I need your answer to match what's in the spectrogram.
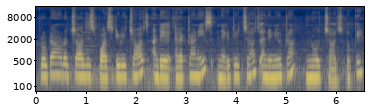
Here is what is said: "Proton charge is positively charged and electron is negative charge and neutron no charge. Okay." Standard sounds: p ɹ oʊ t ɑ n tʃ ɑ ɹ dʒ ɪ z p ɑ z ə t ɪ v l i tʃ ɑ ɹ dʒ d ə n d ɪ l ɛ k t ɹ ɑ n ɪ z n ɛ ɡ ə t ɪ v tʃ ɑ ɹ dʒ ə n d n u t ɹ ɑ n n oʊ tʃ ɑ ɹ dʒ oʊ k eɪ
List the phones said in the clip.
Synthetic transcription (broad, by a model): p ɹ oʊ t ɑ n tʃ ɑ ɹ dʒ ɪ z p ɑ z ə t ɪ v l i tʃ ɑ ɹ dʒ ə n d ɪ l ɛ k t ɹ ɑ n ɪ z n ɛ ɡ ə t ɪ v tʃ ɑ ɹ dʒ ə n d n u t ɹ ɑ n n oʊ tʃ ɑ ɹ dʒ oʊ k eɪ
